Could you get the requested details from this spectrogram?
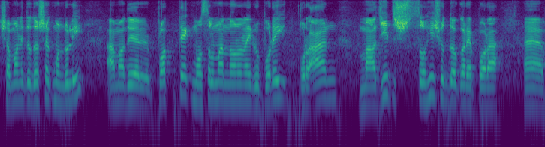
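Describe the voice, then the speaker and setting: Guy, teaching arabic letters one by one, drags out every sound. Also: sits high. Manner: slow, drawn-out drill of letter sounds; explains mouth positions step by step. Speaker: Quran recitation teacher. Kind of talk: Arabic pronunciation lesson.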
